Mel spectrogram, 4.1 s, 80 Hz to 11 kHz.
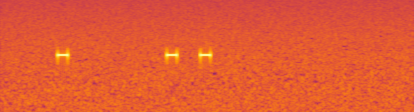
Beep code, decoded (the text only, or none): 1-2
